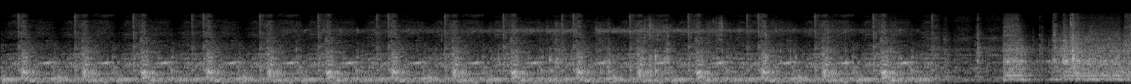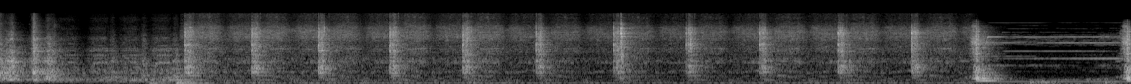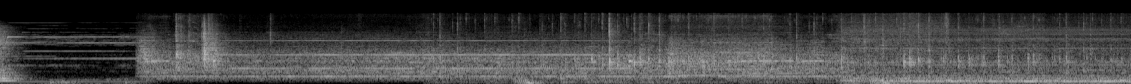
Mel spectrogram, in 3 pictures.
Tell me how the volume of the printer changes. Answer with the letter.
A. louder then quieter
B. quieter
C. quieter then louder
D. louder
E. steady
E.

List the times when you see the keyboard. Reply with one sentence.
The keyboard can be heard from 26.9 to 33.9 s.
